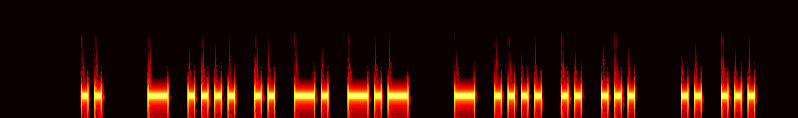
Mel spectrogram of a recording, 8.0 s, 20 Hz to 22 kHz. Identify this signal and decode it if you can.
Morse code, heard as a keyed tone, about 18 wpm, 700 Hz. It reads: I THINK THIS IS
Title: Speed-Racing - Sets of 4 Words 15wpm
